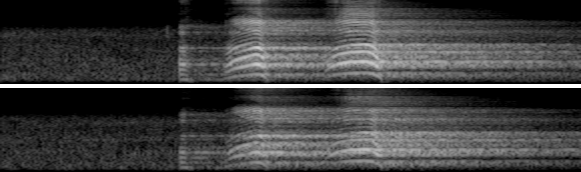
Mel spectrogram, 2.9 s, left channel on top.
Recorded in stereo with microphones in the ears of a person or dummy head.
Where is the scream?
55° left (ahead or behind), 0.8 m; by 2.0 s 80° left, 1.0 m.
